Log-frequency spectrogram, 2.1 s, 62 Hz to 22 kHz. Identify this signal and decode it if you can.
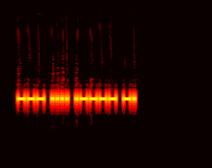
Morse code, heard as a keyed tone, about 47 wpm, 700 Hz. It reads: OH1N
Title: DXCC-100 Call Signs - 4 Characters - Repeated 3x - 50wpm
